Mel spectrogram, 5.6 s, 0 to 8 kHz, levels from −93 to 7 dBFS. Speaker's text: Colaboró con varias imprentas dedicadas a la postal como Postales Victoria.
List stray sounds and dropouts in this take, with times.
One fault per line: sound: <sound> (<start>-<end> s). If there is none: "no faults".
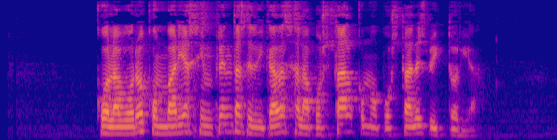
no faults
